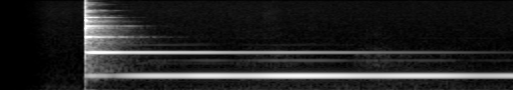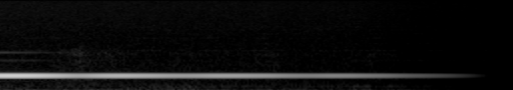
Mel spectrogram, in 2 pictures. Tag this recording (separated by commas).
Chink, Glass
